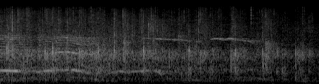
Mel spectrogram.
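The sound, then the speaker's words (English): A room full of people applauding, a dense steady patter of many hands clapping at once, with faint voices and a few cheers mixed into the crowd noise. “You can clap”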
